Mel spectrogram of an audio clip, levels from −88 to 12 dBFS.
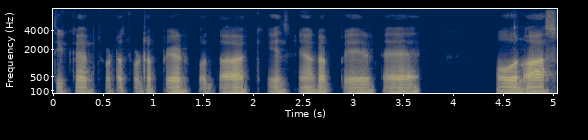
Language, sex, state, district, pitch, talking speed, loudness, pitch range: Rajasthani, male, Rajasthan, Churu, 95 Hz, 155 wpm, -24 LUFS, 90-100 Hz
